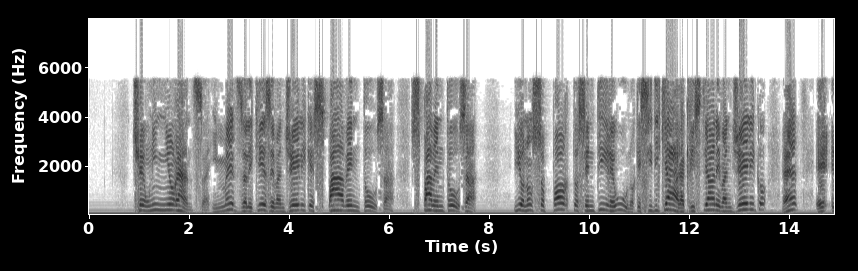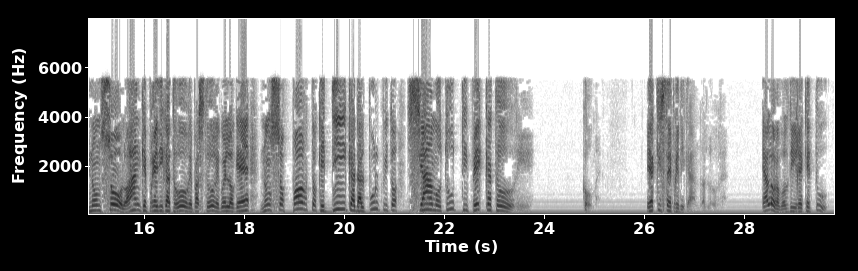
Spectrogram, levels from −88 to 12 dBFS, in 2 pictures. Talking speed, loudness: 105 wpm, -10 LUFS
